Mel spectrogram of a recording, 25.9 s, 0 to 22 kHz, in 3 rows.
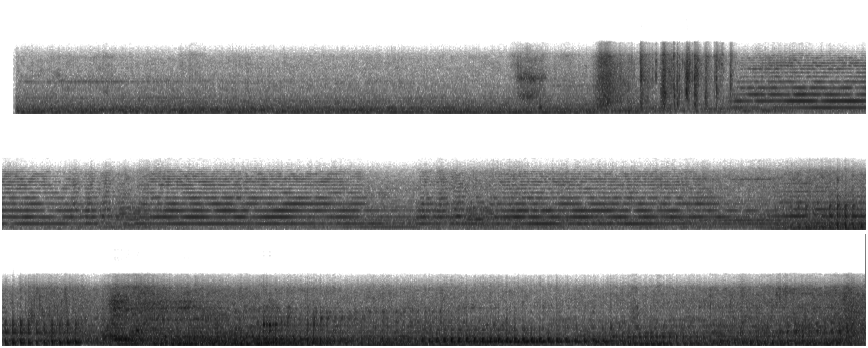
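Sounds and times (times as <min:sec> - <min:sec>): low brass drone of score music: 0:07.3 - 0:25.9
low rumble: 0:16.4 - 0:25.9.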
